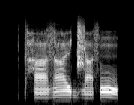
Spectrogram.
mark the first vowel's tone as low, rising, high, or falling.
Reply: low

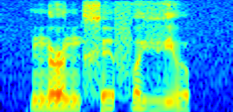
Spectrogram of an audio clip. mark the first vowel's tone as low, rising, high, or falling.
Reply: high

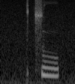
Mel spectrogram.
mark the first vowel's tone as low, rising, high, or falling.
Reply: low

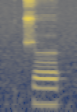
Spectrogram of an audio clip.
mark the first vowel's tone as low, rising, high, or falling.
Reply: high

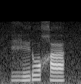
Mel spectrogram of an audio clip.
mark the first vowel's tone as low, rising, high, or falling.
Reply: rising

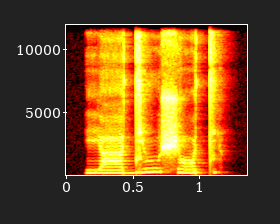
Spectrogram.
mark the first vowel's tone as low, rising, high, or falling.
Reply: low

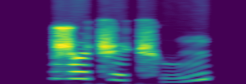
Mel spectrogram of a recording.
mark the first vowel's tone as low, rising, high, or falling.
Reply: high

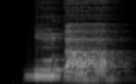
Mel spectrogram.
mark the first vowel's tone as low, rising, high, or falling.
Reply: high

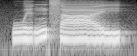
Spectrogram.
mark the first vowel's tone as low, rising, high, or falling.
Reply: rising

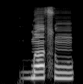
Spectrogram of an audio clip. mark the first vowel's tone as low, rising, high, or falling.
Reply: high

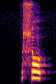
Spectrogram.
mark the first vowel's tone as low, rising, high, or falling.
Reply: falling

